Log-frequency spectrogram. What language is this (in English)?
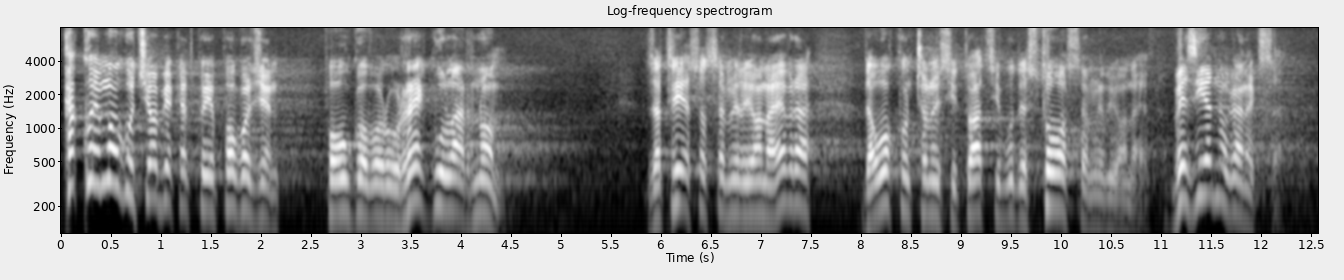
Serbian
